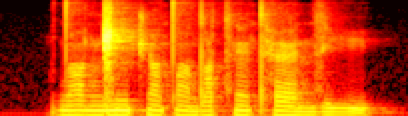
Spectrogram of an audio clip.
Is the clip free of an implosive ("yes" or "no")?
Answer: yes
